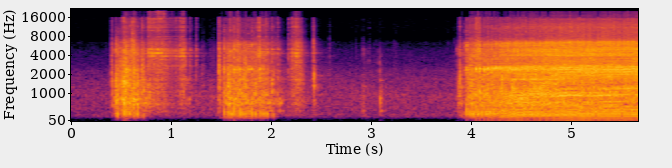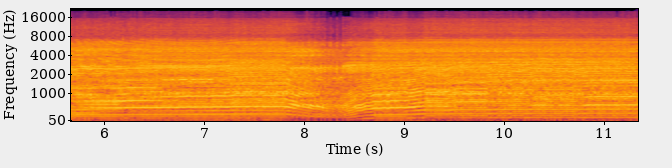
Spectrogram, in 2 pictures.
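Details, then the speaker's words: Cheap two-stroke weed trimmer after a new carb and fuel line were fitted. A few rough pull-start bursts, then it catches and holds a steady, even high buzz with one brief dip, running cleanly. "This thing starts up good, runs good, and then that head, again, is going to last you a good little while."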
